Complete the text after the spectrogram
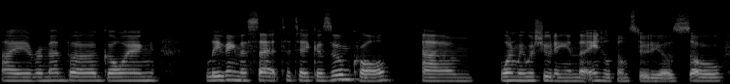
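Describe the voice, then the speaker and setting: A woman's voice: on the low side, little pitch movement, moderate pace. A woman hosting a live interview stream, upbeat and laughing often. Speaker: stream host.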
